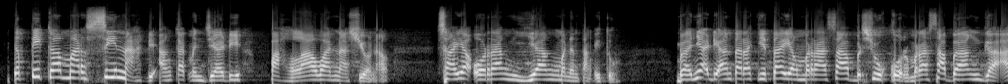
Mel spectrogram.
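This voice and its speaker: Higher-voiced young woman arguing at a forum. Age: young adult. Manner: measured, argumentative, building points one by one. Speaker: panelist, civic activist. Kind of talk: public forum speech.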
